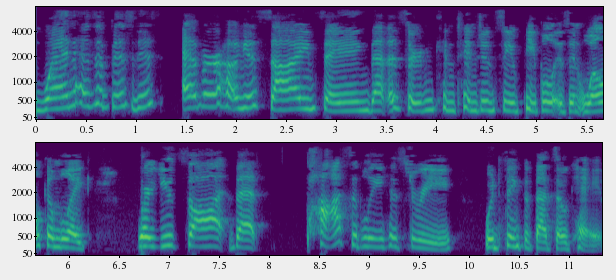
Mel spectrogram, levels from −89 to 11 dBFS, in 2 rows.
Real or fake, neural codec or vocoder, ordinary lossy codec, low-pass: real; none; MP3, 32 kbps; 7.2 kHz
